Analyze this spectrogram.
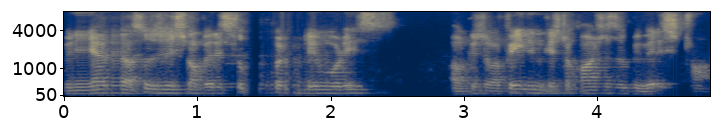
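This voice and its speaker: A very fast, medium-pitched man's voice with vocal fry and fairly even intonation. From India, Karnataka. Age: 60s. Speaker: Hare Krishna preacher. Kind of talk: Q&A after a scripture class.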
